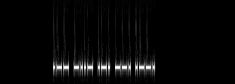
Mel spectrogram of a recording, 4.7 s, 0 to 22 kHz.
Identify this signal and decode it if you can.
Morse code, heard as a keyed tone, about 36 wpm, 700 Hz. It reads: WXRGP
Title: Code Groups - 5 Letters - 35wpm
